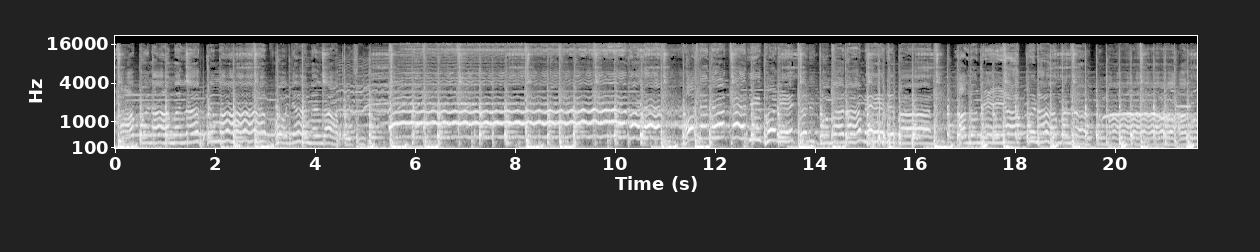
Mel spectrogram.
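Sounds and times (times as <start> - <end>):
Gujarati folk song: 0.0 - 21.6.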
